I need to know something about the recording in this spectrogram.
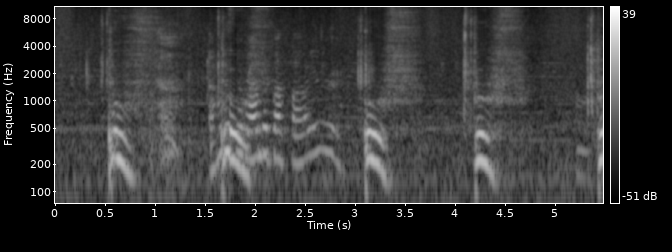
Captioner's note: boof, boof, boof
